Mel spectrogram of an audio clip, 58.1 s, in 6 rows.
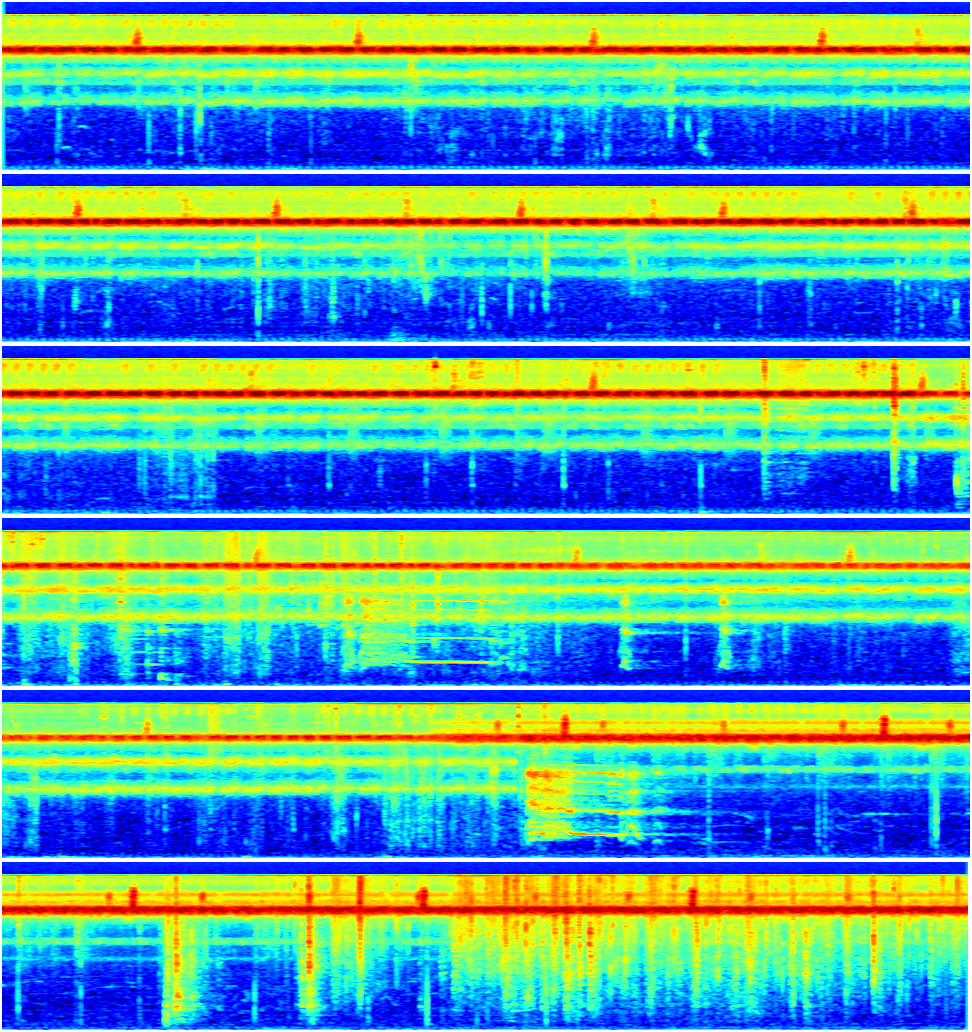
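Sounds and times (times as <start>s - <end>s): crickets chirring: 0.0s - 58.0s
rooster crowing: 32.4s - 34.3s, 43.9s - 45.5s.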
